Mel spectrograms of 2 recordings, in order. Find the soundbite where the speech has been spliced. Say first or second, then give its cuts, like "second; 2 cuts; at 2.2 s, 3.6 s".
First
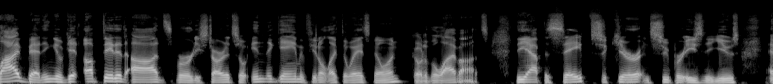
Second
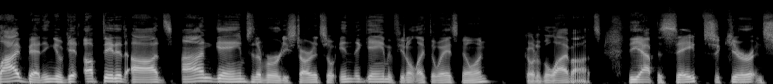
first; 2 cuts; at 1.8 s, 4.1 s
